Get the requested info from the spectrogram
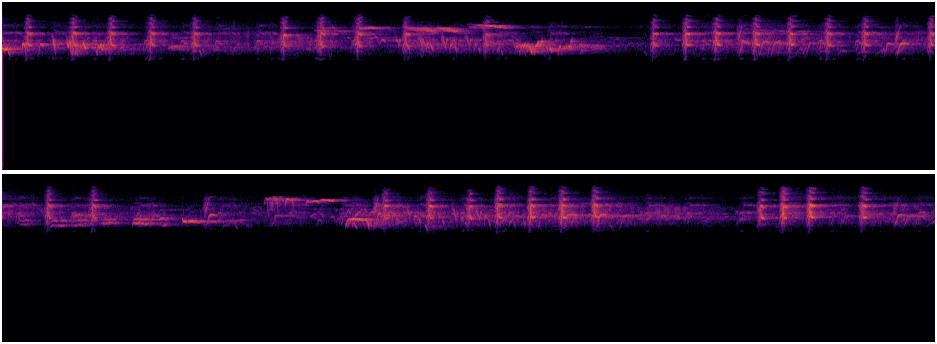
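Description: Birdsong: rapid high chirps, about five or six a second, with short whistled notes over them and a brief pause partway through.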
